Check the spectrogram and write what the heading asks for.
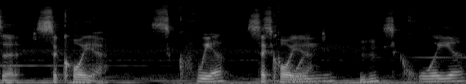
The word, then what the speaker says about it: sequoia: It's a sequoia. Sequoia? Sequoia. Mm-hmm. Sequoia? Sequoia. That's how you pronounce that.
